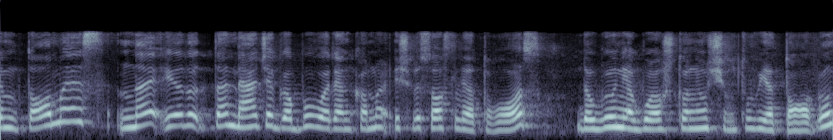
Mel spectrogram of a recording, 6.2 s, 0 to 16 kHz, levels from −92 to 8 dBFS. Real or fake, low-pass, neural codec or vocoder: fake; 7.2 kHz; codec, 16 kHz, 4 kbps, X-Codec, HuBERT features, trained on LibriSpeech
